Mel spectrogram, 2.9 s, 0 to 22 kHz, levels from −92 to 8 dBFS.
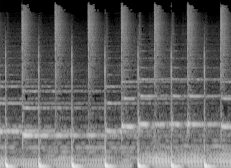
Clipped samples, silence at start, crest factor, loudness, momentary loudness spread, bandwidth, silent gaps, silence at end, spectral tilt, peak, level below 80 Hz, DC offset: under 0.1%; 0 s; 12 dB; -14 LUFS; 2 LU; over 20 kHz; none; 0 s; -5 dB/octave; 0 dBFS; -14 dBFS; under 0.1%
